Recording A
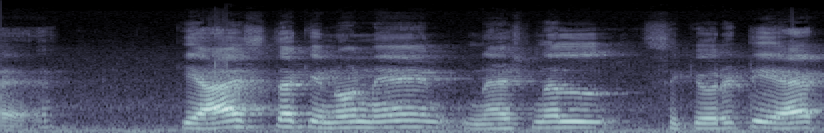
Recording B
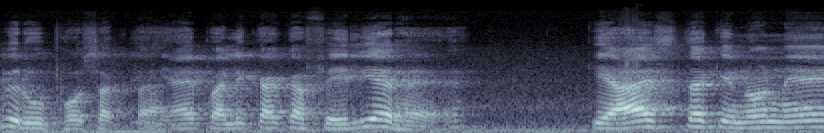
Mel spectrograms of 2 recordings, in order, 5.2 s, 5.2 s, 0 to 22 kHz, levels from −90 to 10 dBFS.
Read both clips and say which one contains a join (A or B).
B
